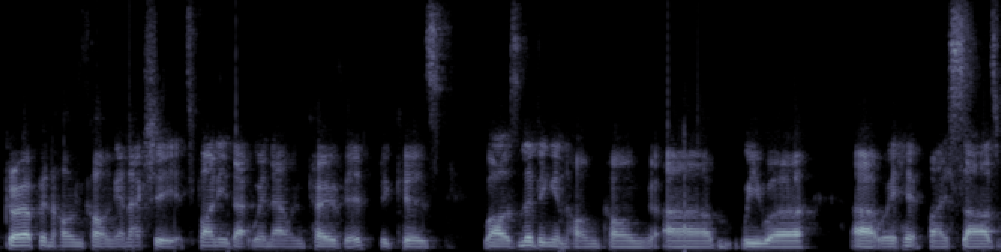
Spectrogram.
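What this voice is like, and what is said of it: Mixed international accent. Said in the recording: “as you can hear, my accent's a bit of a mutt”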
